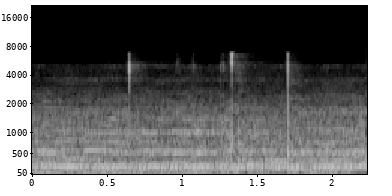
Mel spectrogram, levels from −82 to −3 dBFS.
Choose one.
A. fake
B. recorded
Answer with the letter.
A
